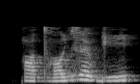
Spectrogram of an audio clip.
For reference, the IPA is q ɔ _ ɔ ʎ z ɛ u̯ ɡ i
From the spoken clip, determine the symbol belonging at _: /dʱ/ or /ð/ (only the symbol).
dʱ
